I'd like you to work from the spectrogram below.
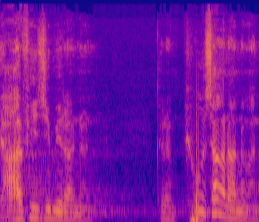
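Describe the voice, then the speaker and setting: Here a man is speaking. His pace is moderate. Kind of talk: lecture. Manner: casual, conversational.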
